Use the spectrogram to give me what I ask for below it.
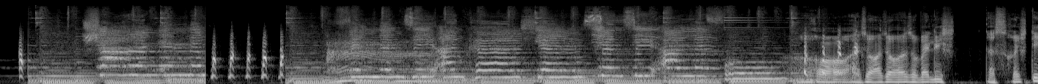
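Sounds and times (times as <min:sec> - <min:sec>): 
sharp chicken clucks: 0:00.0 - 0:00.5, 0:02.0 - 0:03.0, 0:07.9 - 0:08.7
busy bouncy music track: 0:00.0 - 0:08.6
speech: 0:00.8 - 0:01.1, 0:08.2 - 0:10.3.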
